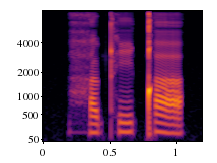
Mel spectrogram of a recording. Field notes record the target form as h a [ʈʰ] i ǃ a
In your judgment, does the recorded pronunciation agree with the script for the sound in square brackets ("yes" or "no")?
yes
